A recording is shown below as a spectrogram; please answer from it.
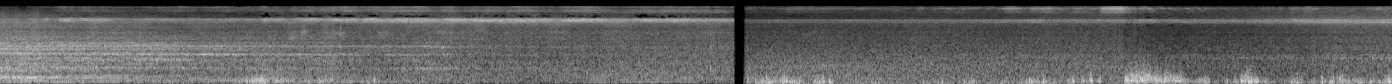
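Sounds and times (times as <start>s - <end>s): electric train rumbling: 0.0s - 13.9s
high train whine: 0.0s - 13.9s
wind on microphone: 2.2s - 3.9s, 7.4s - 13.9s.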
